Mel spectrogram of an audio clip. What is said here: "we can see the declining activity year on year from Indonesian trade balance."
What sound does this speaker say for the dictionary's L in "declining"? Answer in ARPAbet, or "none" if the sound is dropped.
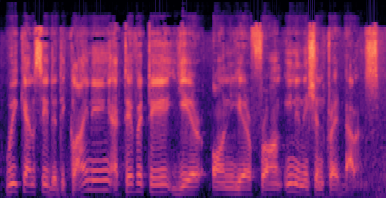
L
